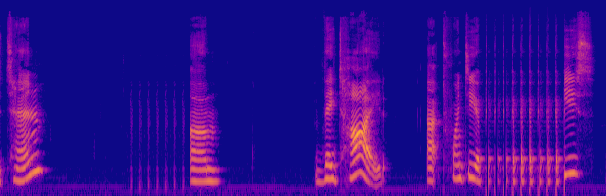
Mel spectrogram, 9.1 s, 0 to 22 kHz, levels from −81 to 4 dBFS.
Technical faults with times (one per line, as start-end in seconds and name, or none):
2.00-2.78 CD stuck on one turn
7.30-8.47 CD stuck on one turn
